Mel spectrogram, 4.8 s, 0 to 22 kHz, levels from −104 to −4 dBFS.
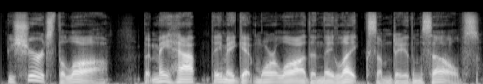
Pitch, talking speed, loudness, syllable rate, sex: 100 Hz, 235 wpm, -20 LUFS, 5.0 syllables/s, male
